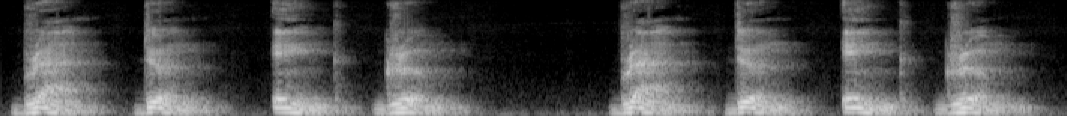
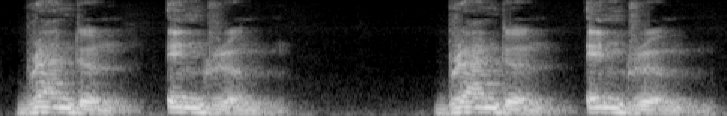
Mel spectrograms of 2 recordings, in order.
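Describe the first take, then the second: First: "Brandon Ingram" slowly split as Bran, don, In, gram; syllable by syllable. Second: Said in the usual way. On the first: Shown as a demonstration. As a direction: say "Brandon Ingram" slowly with a clear gap after each syllable. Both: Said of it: "It's pronounced".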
